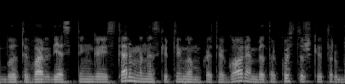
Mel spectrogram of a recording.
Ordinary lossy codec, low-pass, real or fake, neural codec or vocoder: AAC, 24 kbps; 19.8 kHz; fake; autoencoder, 48 kHz, 128 numbers a frame, DAC-VAE, trained on Japanese speech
